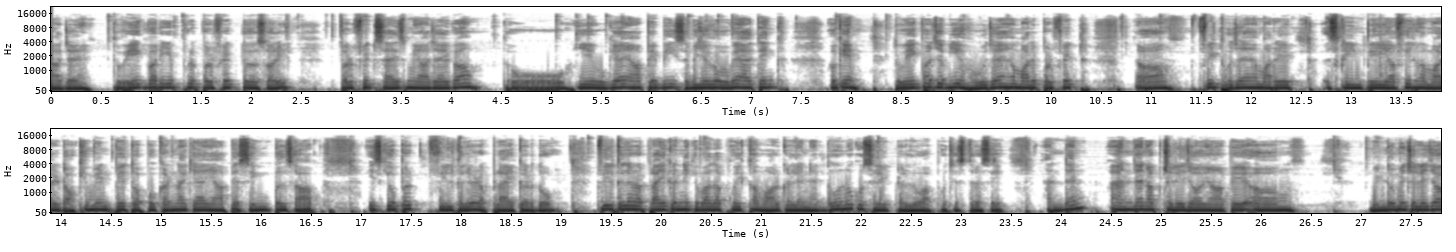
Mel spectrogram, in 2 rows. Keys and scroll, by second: 5.8 space, 8.6 -, 8.9 -, 9.2 -, 11.3 space, 14.8 space.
